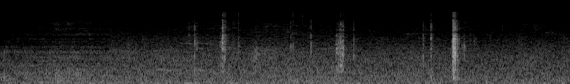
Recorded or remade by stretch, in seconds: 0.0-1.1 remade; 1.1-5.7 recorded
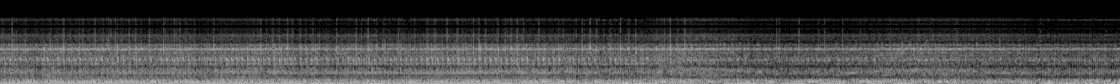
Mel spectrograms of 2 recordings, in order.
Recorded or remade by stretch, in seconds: 0.0-3.1 recorded; 3.1-4.1 remade; 4.1-5.7 recorded; 5.7-6.6 remade; 6.6-10.3 recorded; 10.3-11.2 remade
